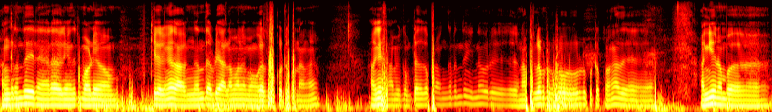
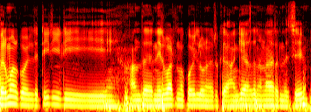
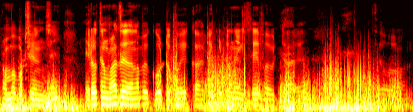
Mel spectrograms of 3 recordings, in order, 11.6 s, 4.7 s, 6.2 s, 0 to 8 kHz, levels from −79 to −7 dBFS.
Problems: constant background noise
